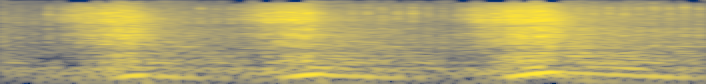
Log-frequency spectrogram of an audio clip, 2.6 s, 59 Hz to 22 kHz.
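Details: 1977 Dodge Adventurer truck, restarted after shutting off: steady low rumble with gentle rises and falls as it settles, smooth and even; a little smoke likely from valve cover dripping; healthy idle.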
